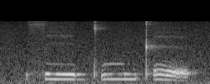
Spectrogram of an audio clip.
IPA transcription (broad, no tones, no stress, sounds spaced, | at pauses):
s ɪː d tʼ uː n kʼ ɛ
